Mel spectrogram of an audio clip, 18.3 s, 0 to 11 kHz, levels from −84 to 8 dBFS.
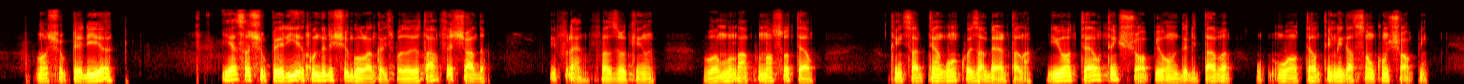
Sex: male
